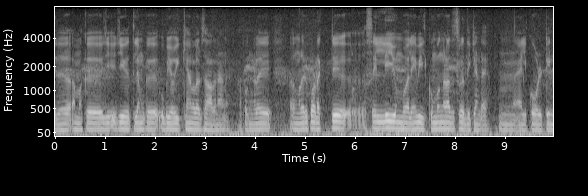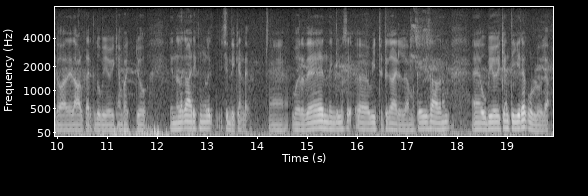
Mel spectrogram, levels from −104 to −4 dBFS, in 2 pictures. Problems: constant background noise, low volume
